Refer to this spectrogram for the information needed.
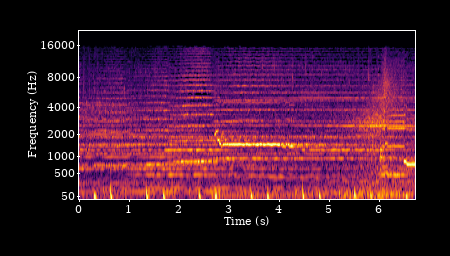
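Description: Regular low heartbeat thumps at about 60 a minute under sustained background music; a produced heartbeat effect.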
